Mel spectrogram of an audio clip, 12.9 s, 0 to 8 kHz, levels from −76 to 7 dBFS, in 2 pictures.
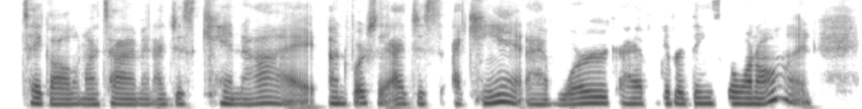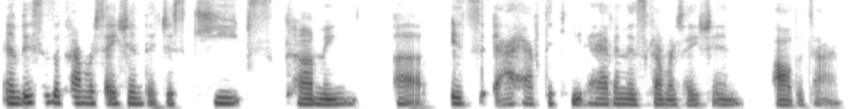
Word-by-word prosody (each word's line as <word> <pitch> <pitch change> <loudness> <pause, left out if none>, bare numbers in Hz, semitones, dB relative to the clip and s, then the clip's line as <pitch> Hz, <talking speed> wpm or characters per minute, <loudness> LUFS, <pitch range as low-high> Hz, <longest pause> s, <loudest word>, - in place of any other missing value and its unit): take 155 -3 +1
all 145 -1 +2
of 150 - -4
my 140 0 0
time, 145 -1 +2
and 140 - -5
I 140 - -2
just 140 0 +2
cannot. 155 +1 0
Unfortunately, 165 +1 +1
I 155 - +1
just 155 0 +2
I 155 - -1
can't. 180 +6 +2
I - - -2
have 140 0 -3
work, 165 +5 +3
I - - -2
have 155 0 0
different 155 -2 0
things 160 -2 0
going 155 -2 +4
on, 260 - +2 0.4
and 165 -1 +2
this 180 +2 +3
is 195 - -2
a 180 - +3
conversation 165 -2 0
that - - -5
just 145 - -1
keeps 165 -2 +1
coming 145 -1 +1 0.3
up. - - -3
It's 160 - +4
I - - -2
have 155 -2 -5
to 155 - -5
keep 140 - -4
having 145 0 -2
this 140 -1 +1
conversation 135 +1 -3 0.2
all 135 - +3
the - - -10
time. 175 -2 -10
155 Hz, 205 wpm, -25 LUFS, 140-165 Hz, 0.4 s, going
